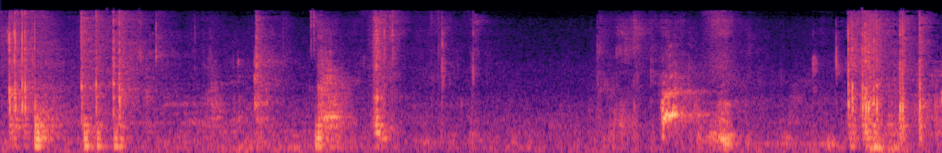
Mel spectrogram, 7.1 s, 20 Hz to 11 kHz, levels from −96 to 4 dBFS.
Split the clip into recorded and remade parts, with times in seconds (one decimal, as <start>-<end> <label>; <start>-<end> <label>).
0.0-7.1 recorded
